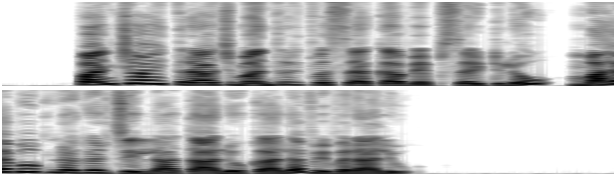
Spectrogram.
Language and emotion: Telugu, neutral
